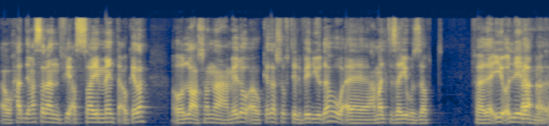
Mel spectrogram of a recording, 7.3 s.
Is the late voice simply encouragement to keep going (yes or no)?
yes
